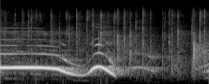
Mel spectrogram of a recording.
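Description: A person's long, high, held "mmm" of appreciation that slides down in pitch, then a second short rising-and-falling "mm", over scattered clapping.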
